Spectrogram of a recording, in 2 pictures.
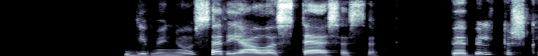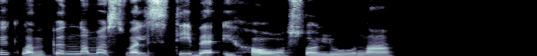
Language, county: Lithuanian, Panevėžys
